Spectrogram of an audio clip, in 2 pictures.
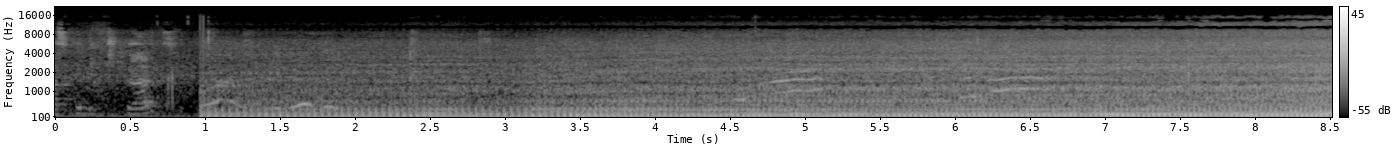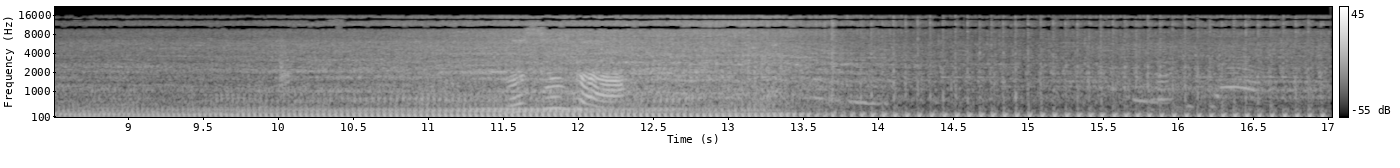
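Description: A quad bike engine rumbles as it drives closer and then idles loudly.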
